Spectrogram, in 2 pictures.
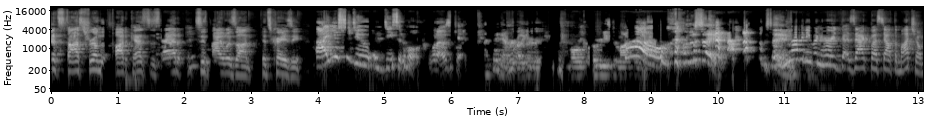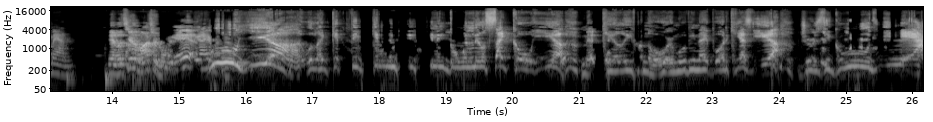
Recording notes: We had a lot of audio issues — we apologize in advance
